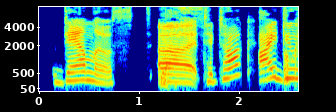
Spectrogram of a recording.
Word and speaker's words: Danlos: So it's so interesting that you say that only because somehow I have ended up on Eller's Dan down. I'm saying it wrong. Danlo Danlos.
